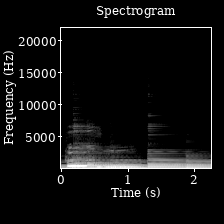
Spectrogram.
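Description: Steel-string acoustic guitar fingerpicked in a slow arpeggio, single notes ringing over one another. A man's voice sings a held, slightly falling note along with it near the start.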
